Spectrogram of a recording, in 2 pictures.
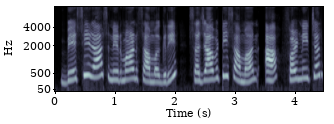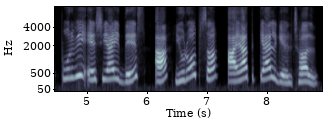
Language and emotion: Maithili, neutral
